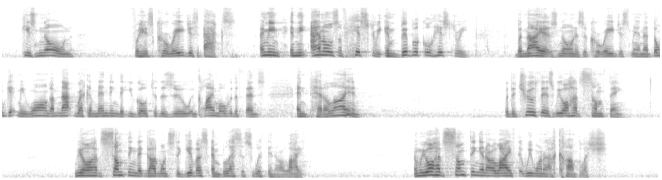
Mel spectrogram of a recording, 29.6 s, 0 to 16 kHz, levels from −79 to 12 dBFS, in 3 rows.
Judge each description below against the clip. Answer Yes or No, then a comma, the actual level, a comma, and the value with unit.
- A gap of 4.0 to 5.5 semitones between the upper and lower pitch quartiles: No, average, 3.6 semitones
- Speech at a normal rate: Yes, average, 170 wpm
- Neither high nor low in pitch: Yes, medium, 155 Hz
